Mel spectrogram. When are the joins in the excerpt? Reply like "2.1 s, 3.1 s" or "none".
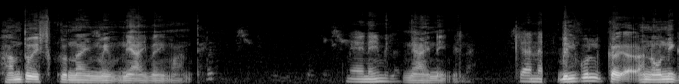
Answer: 5.2 s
